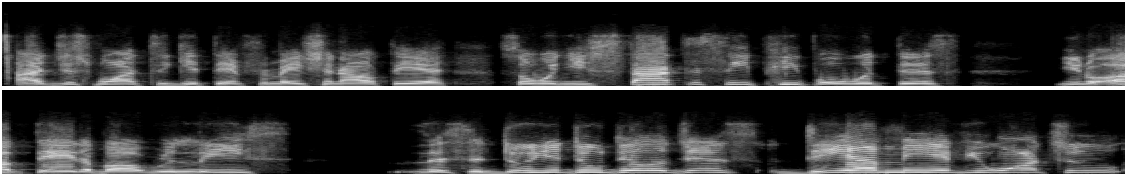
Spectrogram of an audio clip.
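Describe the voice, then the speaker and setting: Chatty live-stream host from Boston, man, high register, dull lo-fi audio. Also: a bit bright, no room sound. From Boston, Massachusetts. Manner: chatty, talks straight to viewers in chat. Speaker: YouTube commentary host. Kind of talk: casual live-stream commentary.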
